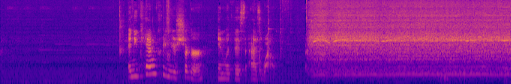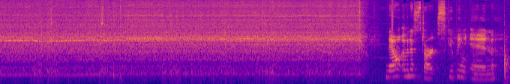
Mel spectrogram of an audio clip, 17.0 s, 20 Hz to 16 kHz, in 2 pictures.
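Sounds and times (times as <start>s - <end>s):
electric hand mixer whining: 5.1s - 14.9s.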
